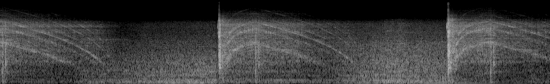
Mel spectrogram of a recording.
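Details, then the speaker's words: 2009 Chevrolet Agile 1.4 starter motor after removal and lubrication of a dried-out but undamaged unit: two short smooth spin-ups with a falling whine, no metallic noise or grinding, sounding like new. "que simula a partir daqui uma cabocla o barulho de motor de arranque novo"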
